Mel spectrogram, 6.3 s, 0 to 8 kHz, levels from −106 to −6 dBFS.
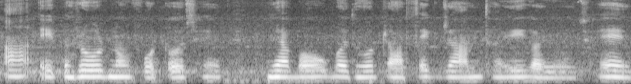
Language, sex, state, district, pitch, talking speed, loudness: Gujarati, female, Gujarat, Gandhinagar, 170 Hz, 135 wpm, -18 LUFS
